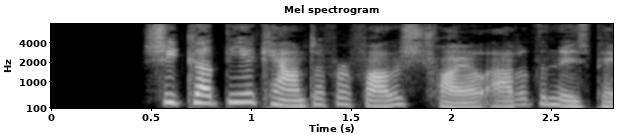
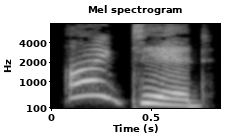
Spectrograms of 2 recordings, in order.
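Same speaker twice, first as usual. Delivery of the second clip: screamed; 7 semitones higher, 3 dB louder than usual. A narrator's reading. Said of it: "screamed Phyllis".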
